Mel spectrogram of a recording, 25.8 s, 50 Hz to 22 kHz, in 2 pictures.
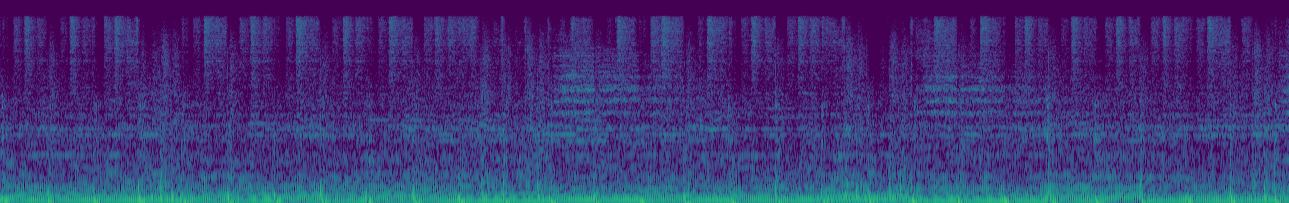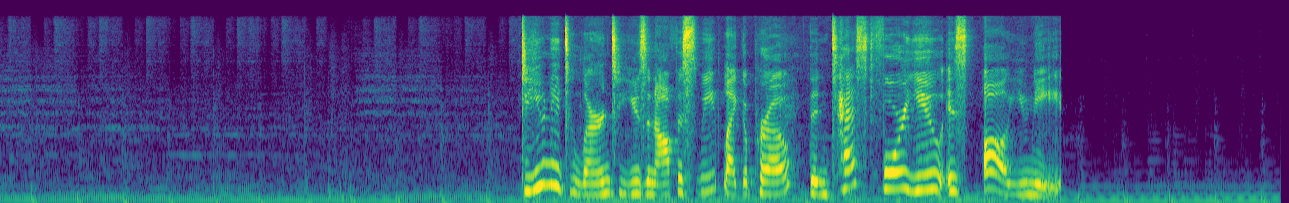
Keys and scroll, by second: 7.5 Return.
